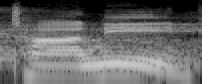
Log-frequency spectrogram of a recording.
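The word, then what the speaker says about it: תנין: It's a Hebrew word. It's pronounced tanin.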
